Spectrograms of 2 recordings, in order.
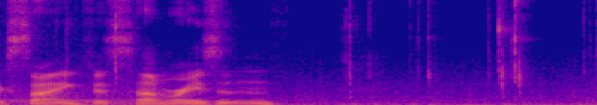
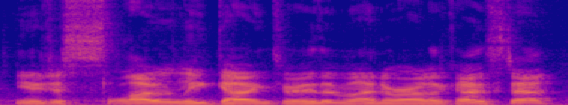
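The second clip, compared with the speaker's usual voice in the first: normal talking voice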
